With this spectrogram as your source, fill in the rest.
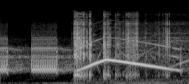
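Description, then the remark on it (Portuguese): A loud police car siren opens with two short electronic blasts, then breaks into a wailing tone that rises and slowly falls. No voices. “que tava dobrando a esquina mesmo na hora que deu de frente com a viatura.”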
